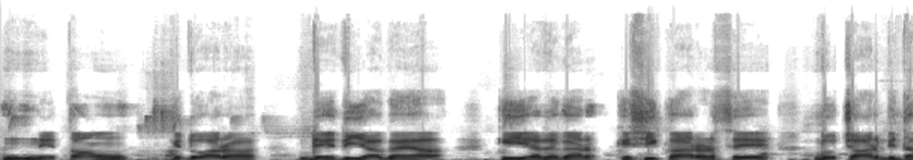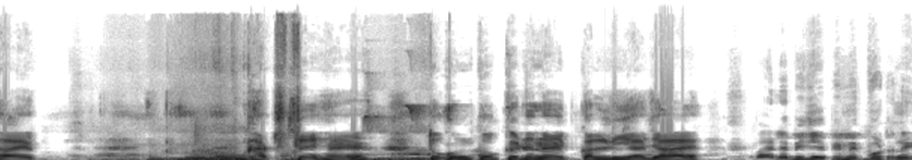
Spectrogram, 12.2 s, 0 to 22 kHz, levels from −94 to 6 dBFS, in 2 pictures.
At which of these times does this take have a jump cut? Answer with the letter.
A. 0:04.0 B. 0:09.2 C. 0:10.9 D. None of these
C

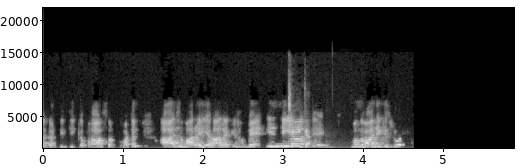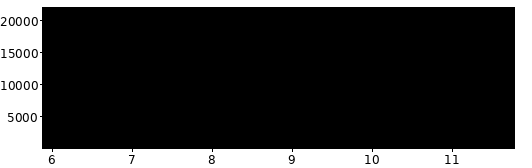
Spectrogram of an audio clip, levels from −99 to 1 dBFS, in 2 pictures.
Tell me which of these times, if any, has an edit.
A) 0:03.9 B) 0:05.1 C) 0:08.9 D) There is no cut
D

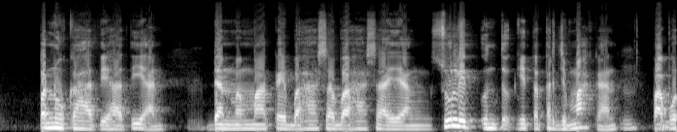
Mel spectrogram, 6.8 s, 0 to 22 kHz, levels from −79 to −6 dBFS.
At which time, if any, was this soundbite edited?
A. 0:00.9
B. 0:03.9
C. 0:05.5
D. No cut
D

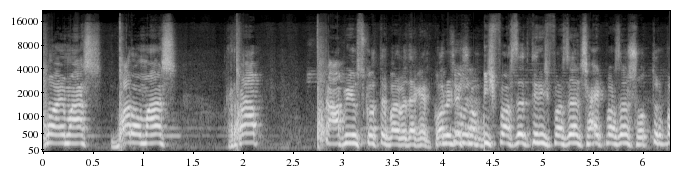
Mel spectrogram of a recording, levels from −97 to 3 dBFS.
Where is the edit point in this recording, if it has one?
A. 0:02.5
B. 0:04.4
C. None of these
B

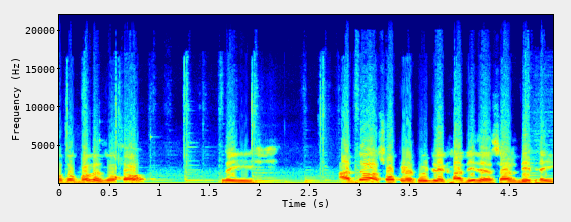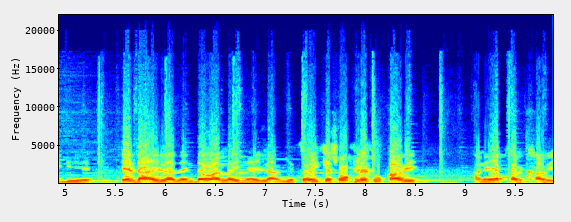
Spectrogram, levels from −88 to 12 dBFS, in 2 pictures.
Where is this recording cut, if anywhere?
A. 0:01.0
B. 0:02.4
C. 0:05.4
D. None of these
D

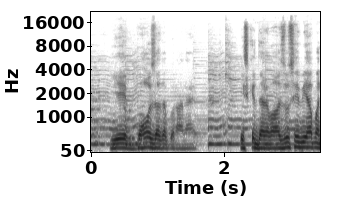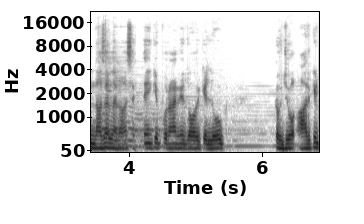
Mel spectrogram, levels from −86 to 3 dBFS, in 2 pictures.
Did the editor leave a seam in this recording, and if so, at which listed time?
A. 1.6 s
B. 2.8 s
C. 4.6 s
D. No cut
D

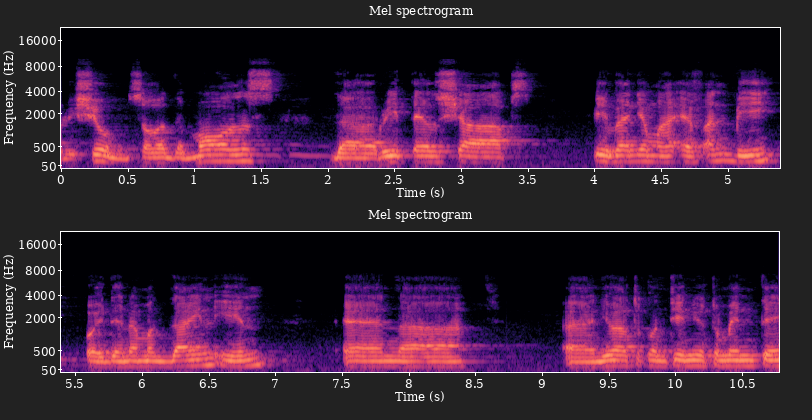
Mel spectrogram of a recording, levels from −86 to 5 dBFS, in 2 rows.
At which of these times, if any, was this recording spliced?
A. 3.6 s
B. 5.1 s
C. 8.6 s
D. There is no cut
C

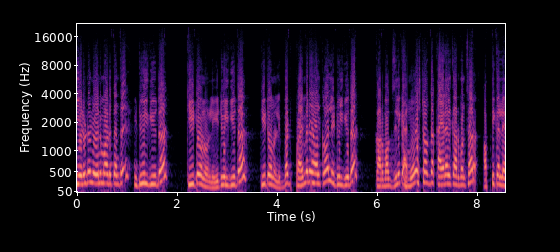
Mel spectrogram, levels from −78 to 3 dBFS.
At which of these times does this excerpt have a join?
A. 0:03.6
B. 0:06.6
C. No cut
B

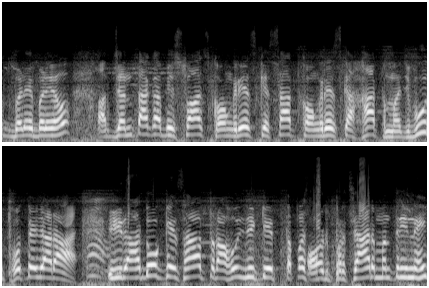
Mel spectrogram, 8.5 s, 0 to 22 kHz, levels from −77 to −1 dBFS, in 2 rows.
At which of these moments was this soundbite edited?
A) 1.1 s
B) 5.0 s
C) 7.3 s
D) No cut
C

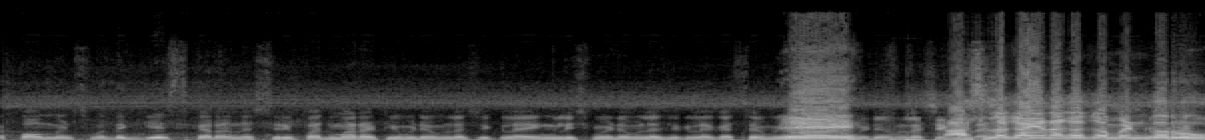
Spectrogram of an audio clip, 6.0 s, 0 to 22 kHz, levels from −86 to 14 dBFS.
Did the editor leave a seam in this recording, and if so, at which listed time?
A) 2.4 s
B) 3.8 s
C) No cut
C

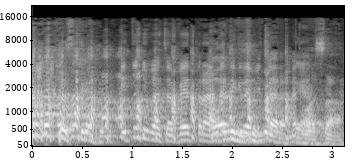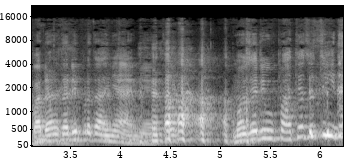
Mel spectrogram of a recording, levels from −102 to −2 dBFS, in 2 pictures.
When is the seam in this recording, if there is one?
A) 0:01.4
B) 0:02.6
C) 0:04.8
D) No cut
B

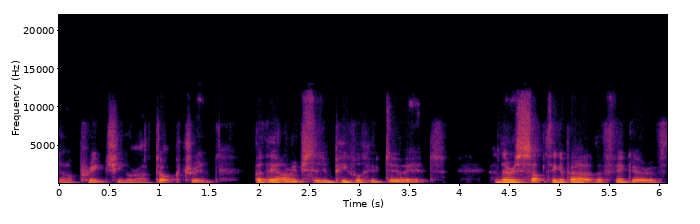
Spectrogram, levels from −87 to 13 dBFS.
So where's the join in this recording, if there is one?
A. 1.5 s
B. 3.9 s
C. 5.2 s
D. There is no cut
A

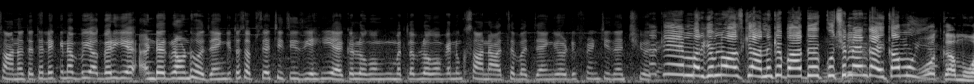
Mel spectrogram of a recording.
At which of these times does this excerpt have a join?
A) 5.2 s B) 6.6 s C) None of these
B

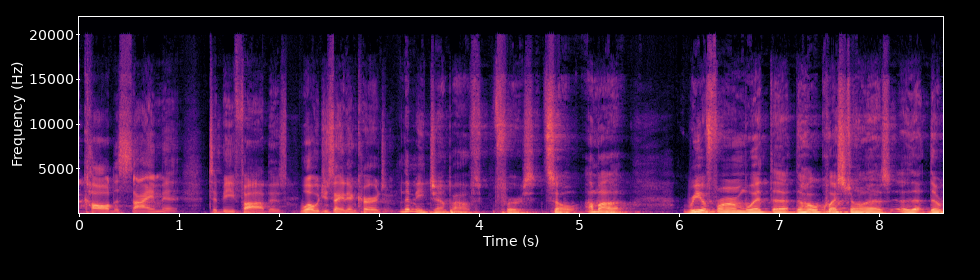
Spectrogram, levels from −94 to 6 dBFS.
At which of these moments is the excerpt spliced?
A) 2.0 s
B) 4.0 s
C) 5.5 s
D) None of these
A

